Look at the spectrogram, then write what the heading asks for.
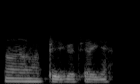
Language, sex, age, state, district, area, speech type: Odia, male, 18-30, Odisha, Balasore, rural, conversation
